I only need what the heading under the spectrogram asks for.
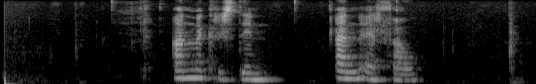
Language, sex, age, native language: Icelandic, female, 20-29, Icelandic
